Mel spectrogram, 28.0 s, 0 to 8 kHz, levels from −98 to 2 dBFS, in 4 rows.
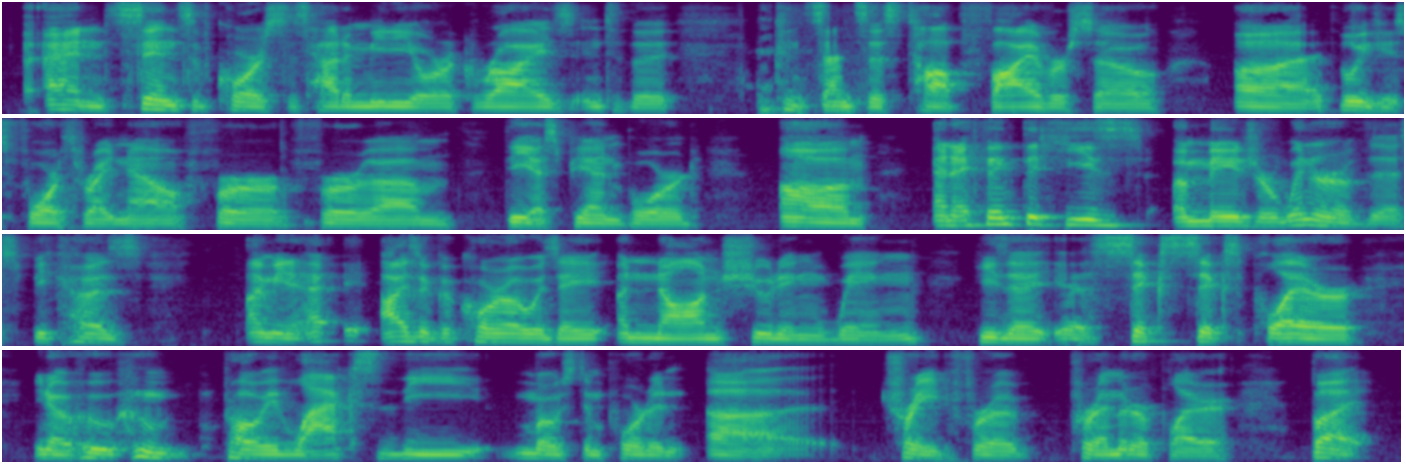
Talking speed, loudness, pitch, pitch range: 150 wpm, -22 LUFS, 105 Hz, 100-115 Hz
